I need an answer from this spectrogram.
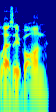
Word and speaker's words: Les Yvonne: Pronounced Les Yvonne, like my niece is the lesbian baroness of some German village.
